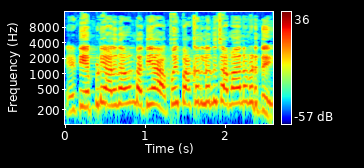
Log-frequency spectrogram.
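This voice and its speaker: A woman's voice: high voice, rapid-fire, dull audio, close to an everyday voice. A woman voicing a bossy young husband, ordering his wife about. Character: bossy young village husband, mama's boy. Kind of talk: cartoon comedy voice acting.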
